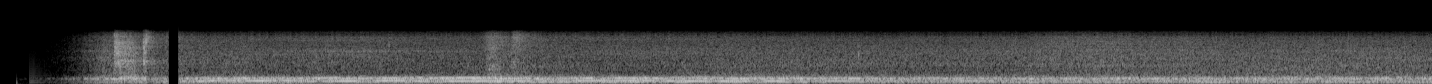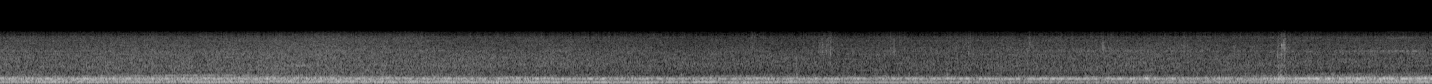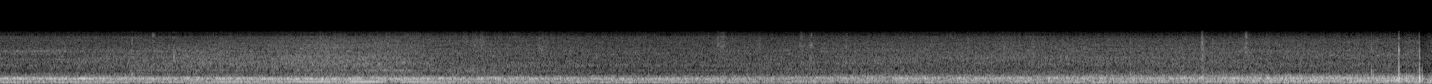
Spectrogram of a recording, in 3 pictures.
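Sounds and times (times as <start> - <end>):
car engine idling: 1.8 - 42.9.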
